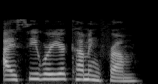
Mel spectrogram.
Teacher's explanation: The word coming carries the stress.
